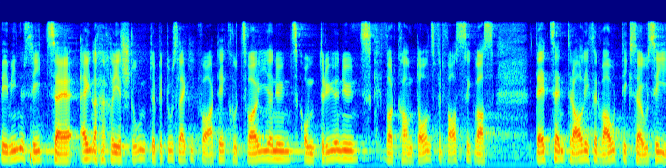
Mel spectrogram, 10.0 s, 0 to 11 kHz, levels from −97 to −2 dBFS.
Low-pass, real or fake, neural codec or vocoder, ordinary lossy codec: 7.2 kHz; real; none; MP3, 96 kbps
